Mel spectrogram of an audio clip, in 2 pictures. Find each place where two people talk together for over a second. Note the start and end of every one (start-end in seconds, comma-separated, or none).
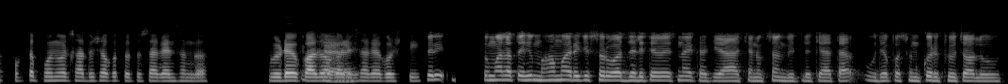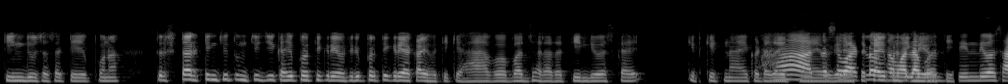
17.8-19.6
